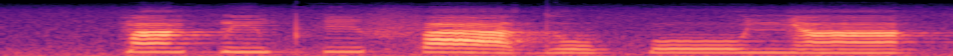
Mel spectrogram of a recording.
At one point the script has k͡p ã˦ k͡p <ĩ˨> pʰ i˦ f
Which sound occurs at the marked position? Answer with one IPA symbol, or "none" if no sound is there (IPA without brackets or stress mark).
ĩ˦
